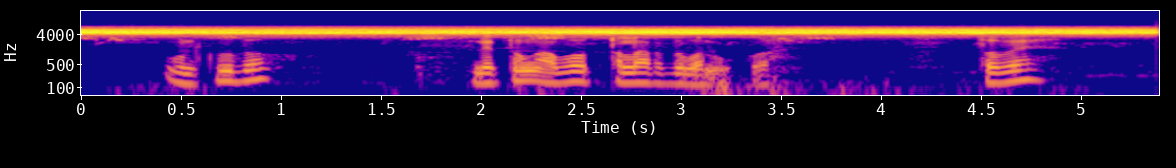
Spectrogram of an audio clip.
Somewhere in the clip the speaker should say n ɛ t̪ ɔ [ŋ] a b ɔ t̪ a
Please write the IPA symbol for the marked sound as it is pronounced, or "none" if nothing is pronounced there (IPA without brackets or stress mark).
ŋ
